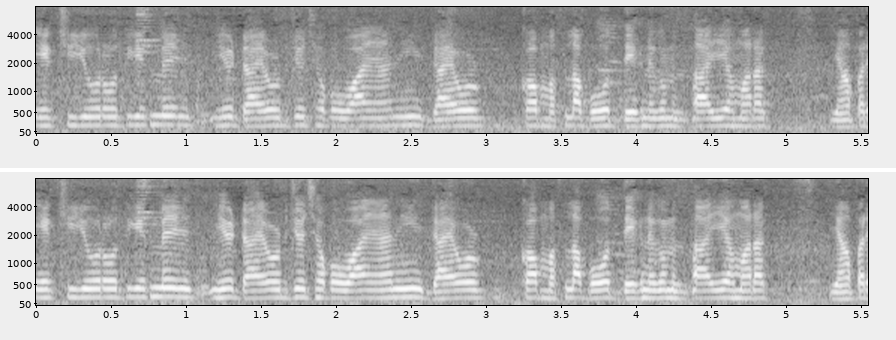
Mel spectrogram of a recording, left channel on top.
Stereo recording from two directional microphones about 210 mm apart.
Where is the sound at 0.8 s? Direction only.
30° right (ahead or behind).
